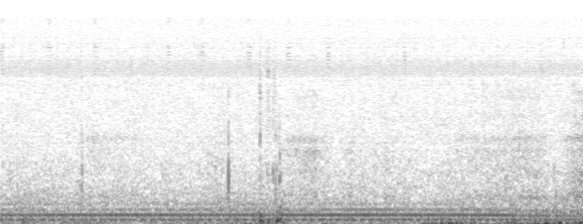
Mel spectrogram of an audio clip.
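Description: A steady low motor hum with a constant tone, and a couple of faint clicks about two and a half seconds in.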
